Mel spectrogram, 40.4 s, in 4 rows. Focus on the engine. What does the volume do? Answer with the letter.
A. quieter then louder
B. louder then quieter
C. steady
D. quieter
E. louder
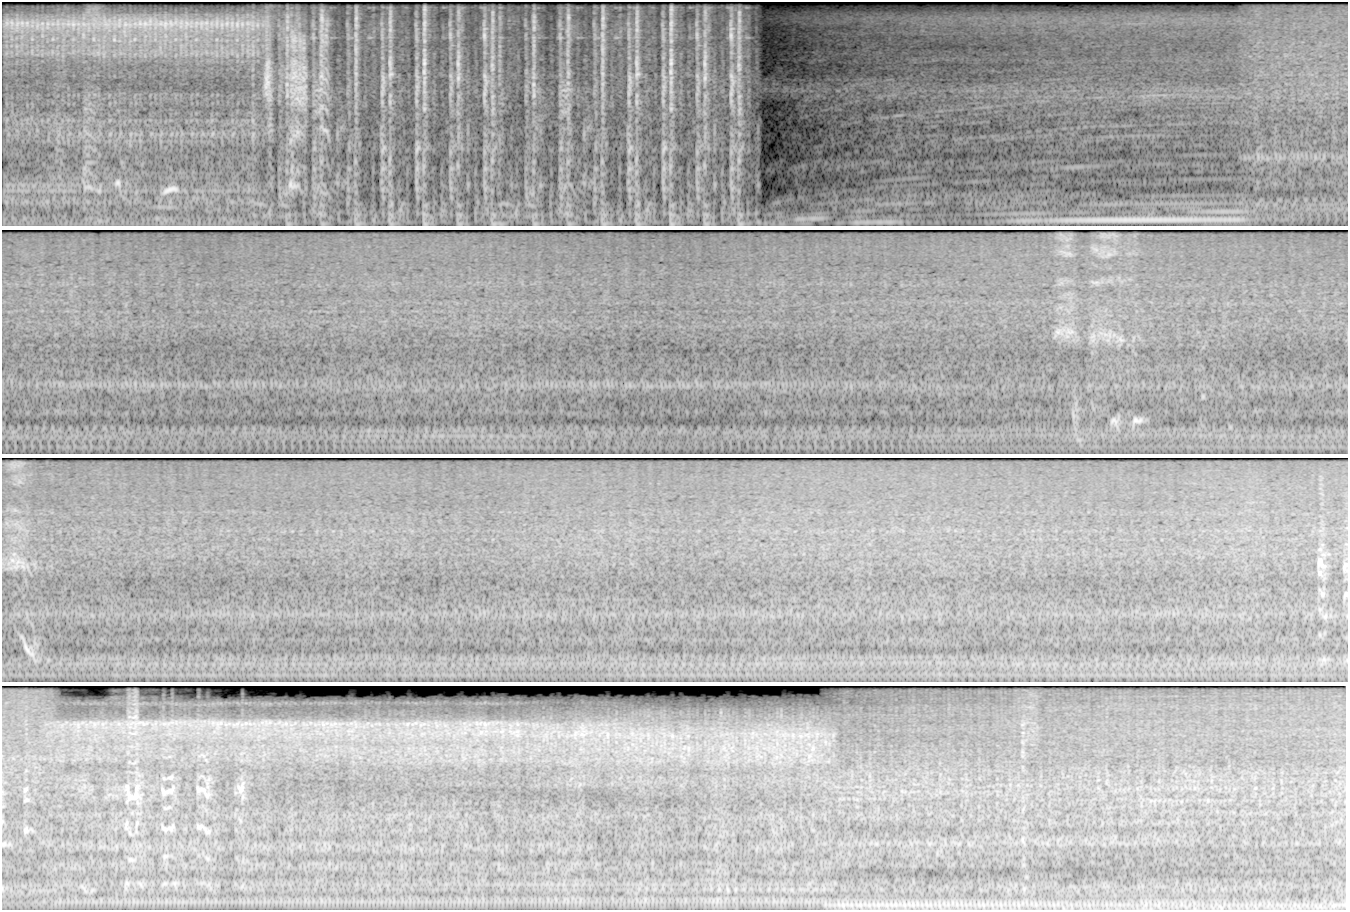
E.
